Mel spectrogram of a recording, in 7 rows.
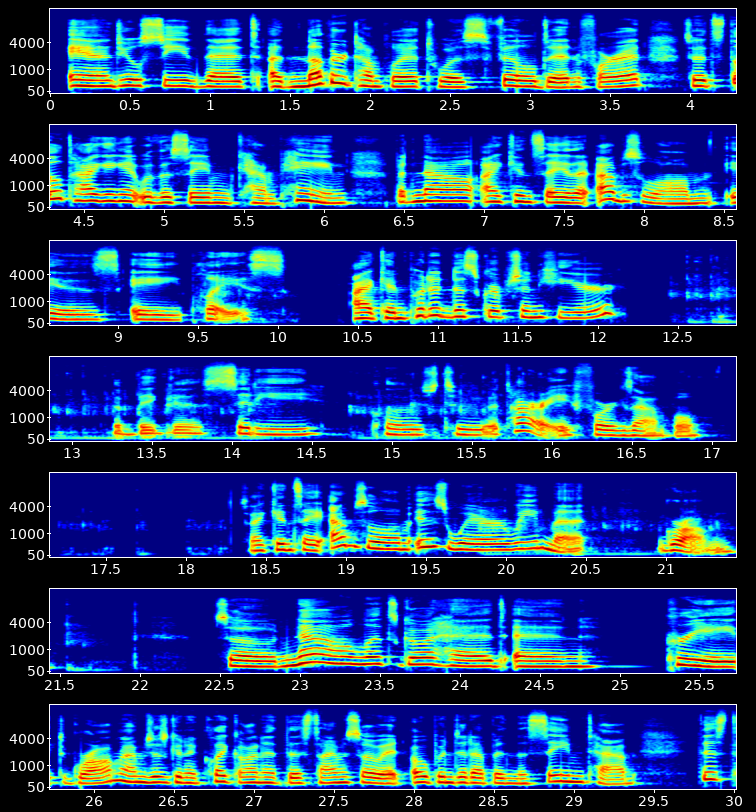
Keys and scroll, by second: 9.4-10.4 typing, 11.3 Left, 12.2 alt+BackSpace, 12.3-13.2 typing, 14.3-15.9 typing, 17.0-18.5 typing, 19.6-21.7 typing.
